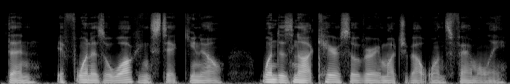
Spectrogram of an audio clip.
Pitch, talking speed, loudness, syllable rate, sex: 90 Hz, 235 wpm, -22 LUFS, 6.2 syllables/s, male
